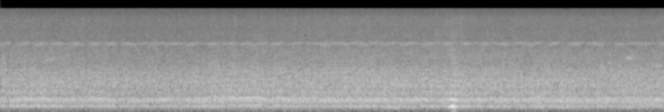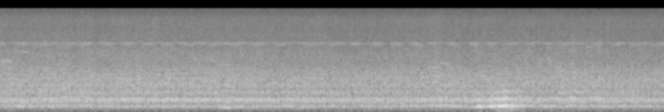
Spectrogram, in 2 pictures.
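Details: Bees humming continuously in a natural setting, an even, dense buzz with a high thin tone on top; two short louder bursts stand out where single bees fly past nearby.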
